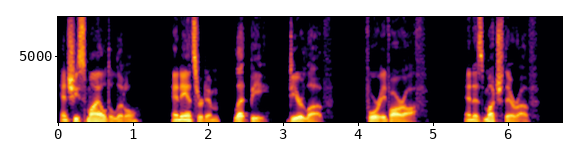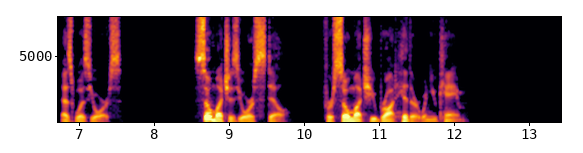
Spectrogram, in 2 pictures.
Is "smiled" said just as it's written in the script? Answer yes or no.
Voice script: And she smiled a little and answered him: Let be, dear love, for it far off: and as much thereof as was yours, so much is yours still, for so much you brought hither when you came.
yes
